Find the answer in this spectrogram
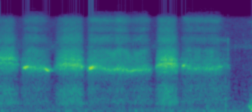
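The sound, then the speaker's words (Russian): A man whistles in several sustained, wavering phrases with short breaths between them, fairly loud and alone, fading out near the end. “уже начал, думает, ладно, вроде как свистеть учили, чтобы не храпел человек. Начал свистеть.”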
